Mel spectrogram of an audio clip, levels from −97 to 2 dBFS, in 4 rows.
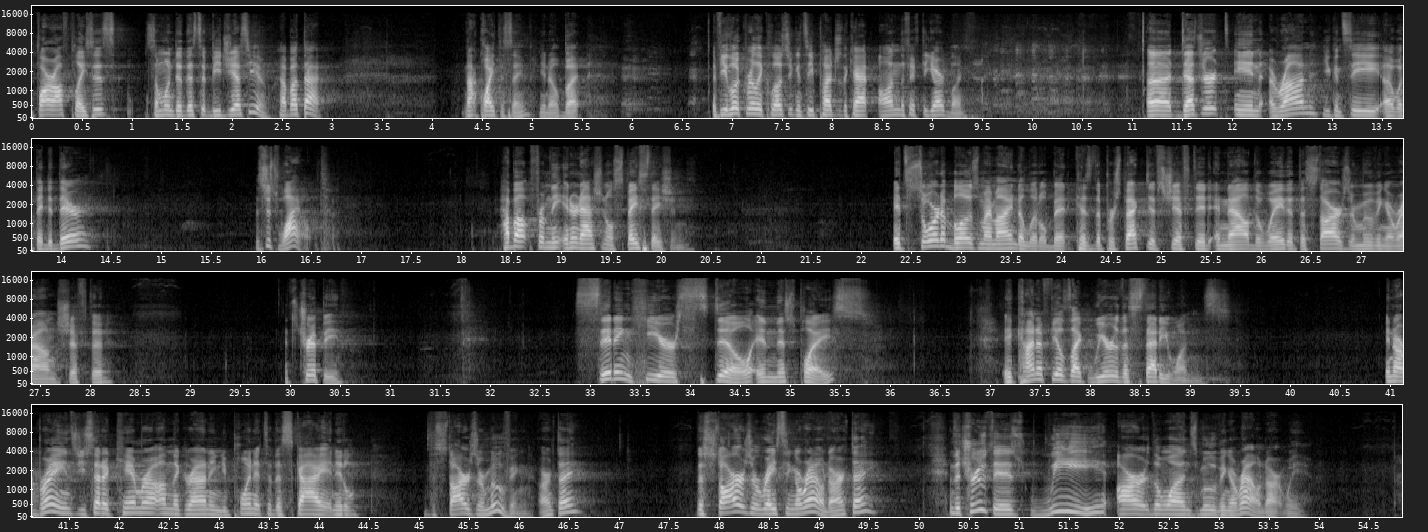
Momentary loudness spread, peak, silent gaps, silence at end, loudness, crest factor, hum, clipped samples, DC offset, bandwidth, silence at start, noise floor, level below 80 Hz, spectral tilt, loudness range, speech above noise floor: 13 LU; -4 dBFS; none; 1.05 s; -23 LUFS; 22 dB; none; under 0.1%; under 0.1%; 17 kHz; 0.05 s; -74 dBFS; -68 dBFS; -4.5 dB/octave; 7 LU; 51 dB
